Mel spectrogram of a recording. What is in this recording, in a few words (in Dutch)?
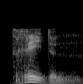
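"treden", Dutch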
